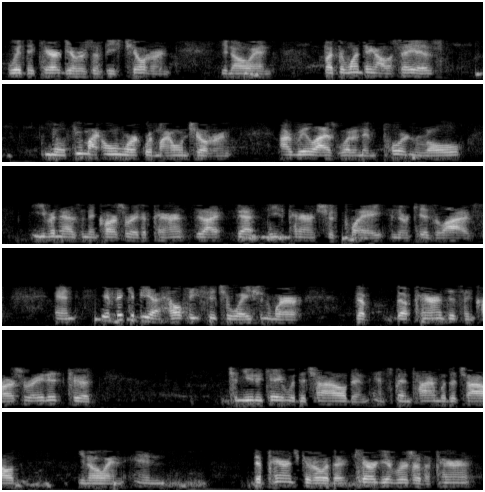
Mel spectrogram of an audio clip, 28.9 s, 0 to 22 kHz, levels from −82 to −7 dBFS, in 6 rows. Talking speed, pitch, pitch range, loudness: 180 wpm, 135 Hz, 125-145 Hz, -28 LUFS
